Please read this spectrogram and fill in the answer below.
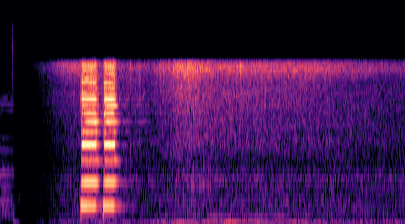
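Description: A vehicle horn gives two short toots close together about a second in, followed by a steady low rumble of traffic.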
